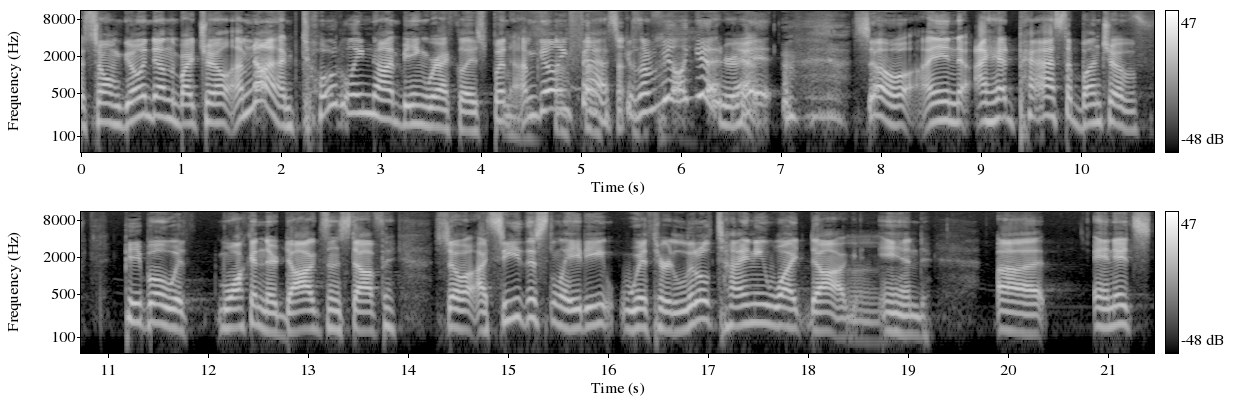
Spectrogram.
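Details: Adult man speaking; normal speech.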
